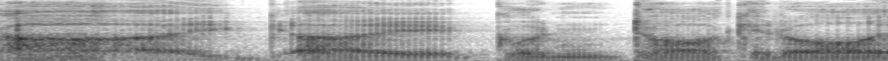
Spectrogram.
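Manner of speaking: mock rough, trashed voice. Showing how bad their voice sounded before: imitating own broken, trashed voice. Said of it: "I sounded like this".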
